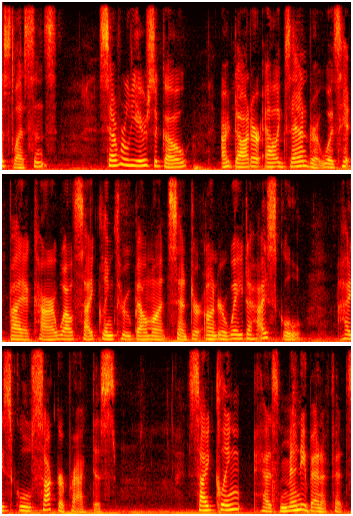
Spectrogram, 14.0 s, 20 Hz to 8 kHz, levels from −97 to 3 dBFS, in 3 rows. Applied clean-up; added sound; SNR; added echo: none; none; none; none.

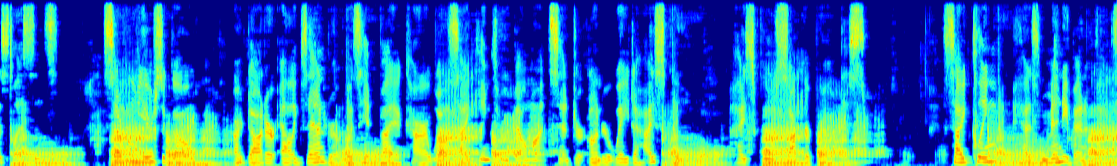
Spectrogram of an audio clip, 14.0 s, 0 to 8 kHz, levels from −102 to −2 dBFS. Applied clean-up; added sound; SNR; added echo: classical method Wiener filter.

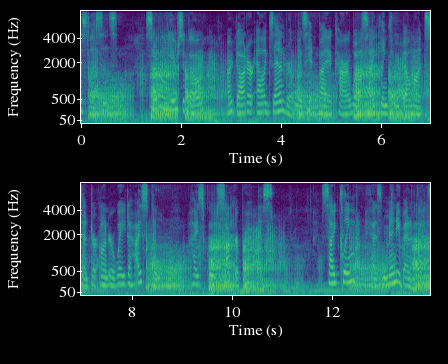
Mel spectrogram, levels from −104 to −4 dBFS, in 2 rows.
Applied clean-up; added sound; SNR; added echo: none; Growling; 0 dB; none.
